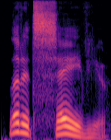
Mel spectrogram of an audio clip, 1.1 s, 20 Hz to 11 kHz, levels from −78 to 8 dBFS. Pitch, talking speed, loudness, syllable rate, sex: 140 Hz, 215 wpm, -15 LUFS, 4.3 syllables/s, male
